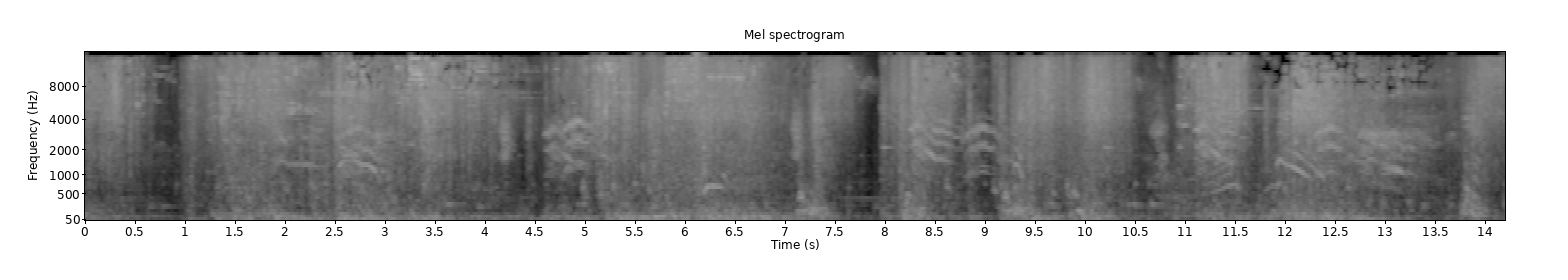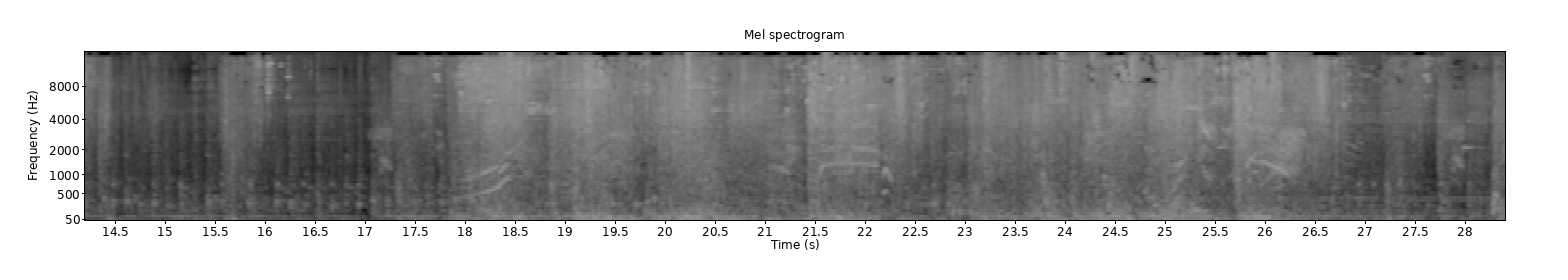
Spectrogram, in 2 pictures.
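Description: Sword strikes and magic blasts clash loudly in a fast game fight.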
